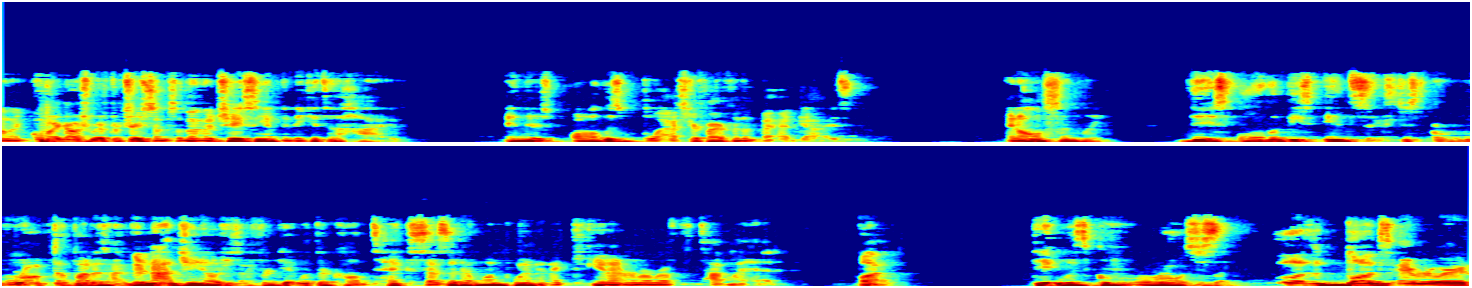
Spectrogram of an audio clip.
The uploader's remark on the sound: I would like to first apologize for the garbage audio; turns out instead of inputting through my microphone, the system ran my audio through my webcam.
